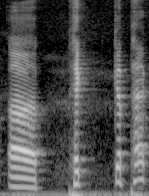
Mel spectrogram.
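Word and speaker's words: Pikipek: Pikapek, I want to say is how you pronounce that.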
